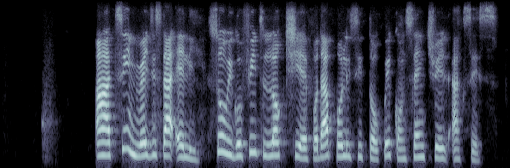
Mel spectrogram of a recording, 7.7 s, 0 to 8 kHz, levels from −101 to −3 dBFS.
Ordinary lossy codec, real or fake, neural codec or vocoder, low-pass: Opus, 24 kbps; real; none; 7.2 kHz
